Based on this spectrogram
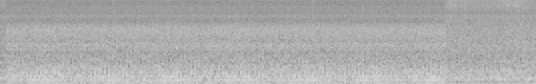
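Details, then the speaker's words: RV rooftop AC fan motor vibrating because of missing bolts at its rubber-grommet mounts, recorded before the fix, giving a heavy low rumble with an uneven knocking, thumping beat. "this AC currently was making a lot of noise a lot of rumbling and knocking noises and I was wondering what the heck was going on"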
